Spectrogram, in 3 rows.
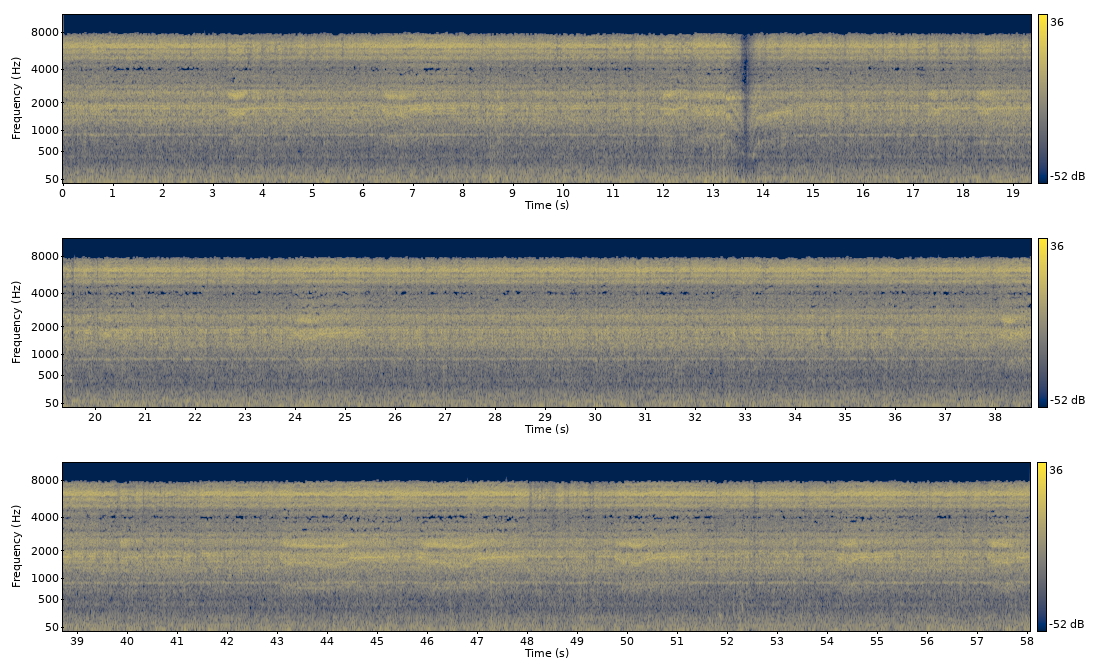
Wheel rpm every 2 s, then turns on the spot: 230, 230, 230, 230, 230, 230, 170, 210, 230, 230, 230, 230, 230, 230, 230, 230, 230, 230, 230, 230, 230, 220, 220, 220, 230, 230, 230, 230, 230.
none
